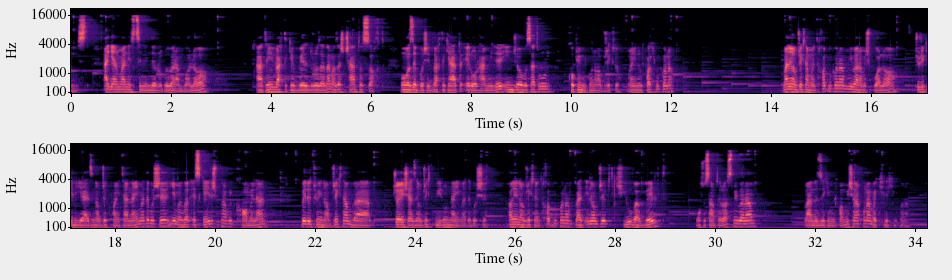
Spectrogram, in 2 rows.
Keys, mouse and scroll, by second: 0.2-0.6 scroll down 1, 0.6 click, 0.8-1.9 scroll down 2, 1.9 click, 3.5 x, 5.5 click, 7.7-10.8 middle drag, 10.8 x, 11.1 click, 11.4 x, 12.0 click, 12.9 x, 13.2 click, 13.4 x, 13.7 ctrl+z, 13.9 click, 14.2 click, 15.1 click, 16.8-18.0 middle drag, 18.0-18.6 scroll up 5, 18.6-19.7 middle drag, 19.7 s, 20.9-21.4 scroll down 3, 21.4-22.3 shift+middle drag, 22.3 click, 23.4-25.3 middle drag, 25.3 click, 25.9 click, 27.1 shift+click, 27.8 q, 33.2 click, 33.9-34.2 scroll up 2.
